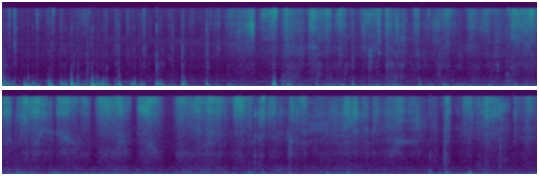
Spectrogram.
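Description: Long nails tap and scratch a whole green custard apple (sugar apple), a fist-sized, solid fruit with knobbly, segmented skin, held close to the microphone. It opens with a quick run of soft, dull, low thuds, then settles into a steady, dry scratching rustle with a faint bright edge.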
